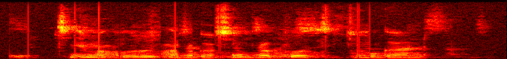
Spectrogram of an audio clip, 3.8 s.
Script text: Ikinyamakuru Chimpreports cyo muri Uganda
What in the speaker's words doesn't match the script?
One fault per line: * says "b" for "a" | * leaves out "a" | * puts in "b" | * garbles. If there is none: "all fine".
* garbles
* leaves out "muri"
